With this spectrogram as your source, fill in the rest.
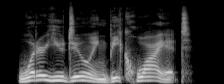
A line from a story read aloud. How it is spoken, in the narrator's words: I continued to yell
